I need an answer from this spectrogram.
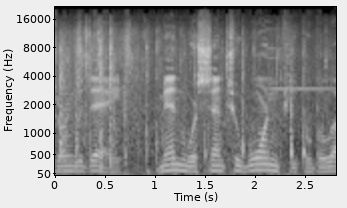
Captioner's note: voiceover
